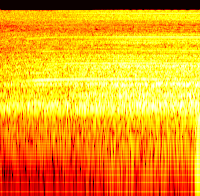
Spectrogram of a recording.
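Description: Electric hot air gun running just after being switched on: its fan and heater build up over the first half second to a steady rushing blow, with a faint high whine.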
